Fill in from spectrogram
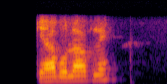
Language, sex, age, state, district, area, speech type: Hindi, male, 18-30, Madhya Pradesh, Betul, rural, conversation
